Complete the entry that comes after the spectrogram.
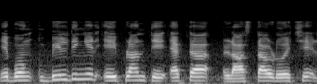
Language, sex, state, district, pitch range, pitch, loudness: Bengali, male, West Bengal, Jalpaiguri, 165-190 Hz, 180 Hz, -14 LUFS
